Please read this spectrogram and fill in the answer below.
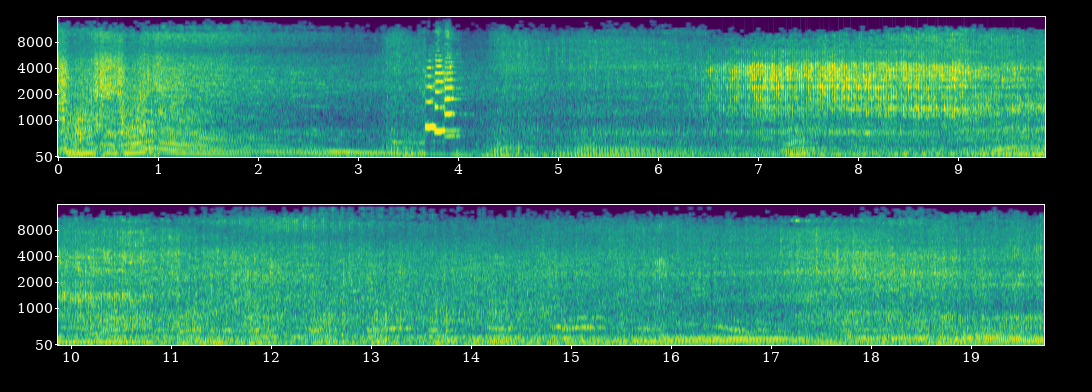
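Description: A slow procession of classic and sports cars and motorcycles driving past, engines running at low speed, with their pitch falling as the first vehicles go by. A car horn sounds for a few seconds about seven seconds in, and steady engine running fills the second half.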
